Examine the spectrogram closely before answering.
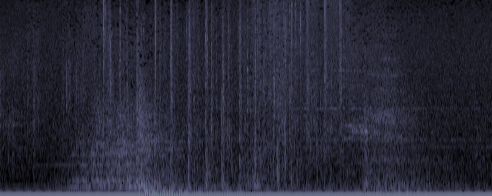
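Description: A horse gallops over dry ground, hooves thudding.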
